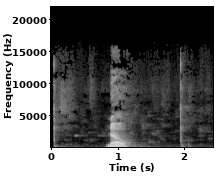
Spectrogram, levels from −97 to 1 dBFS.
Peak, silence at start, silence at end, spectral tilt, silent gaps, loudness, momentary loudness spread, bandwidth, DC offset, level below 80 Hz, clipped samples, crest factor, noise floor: -2 dBFS; 0.05 s; 0.45 s; -4.5 dB/octave; none; -19 LUFS; 22 LU; 16 kHz; under 0.1%; -66 dBFS; under 0.1%; 24 dB; -60 dBFS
